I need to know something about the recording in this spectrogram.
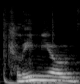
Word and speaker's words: Caleño: It's Caleño, so it's the tilde over the end just gives it that extra ño. It's a Spanish name. Caleño.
